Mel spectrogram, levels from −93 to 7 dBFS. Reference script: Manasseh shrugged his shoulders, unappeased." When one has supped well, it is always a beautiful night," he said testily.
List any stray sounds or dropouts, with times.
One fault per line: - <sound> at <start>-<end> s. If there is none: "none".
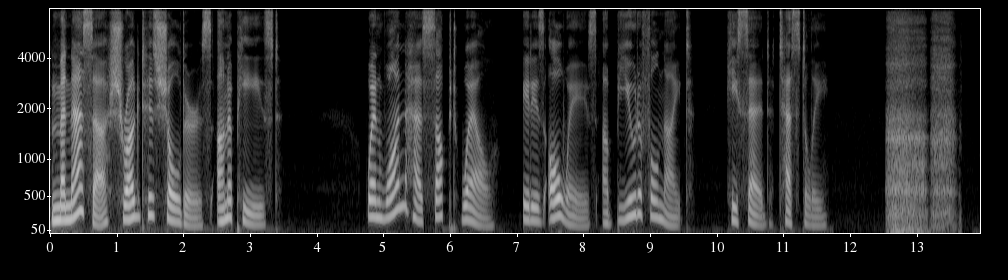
- breath at 12.5-13.7 s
